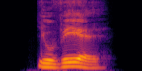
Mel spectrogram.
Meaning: 1. gem, jewel (precious stone) 2. jewel, piece of jewellery 3. anything very precious 4. a precious, irreplaceable person
- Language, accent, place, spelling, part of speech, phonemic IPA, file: German, Germany, Berlin, Juwel, noun, /juˈveːl/, De-Juwel.ogg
